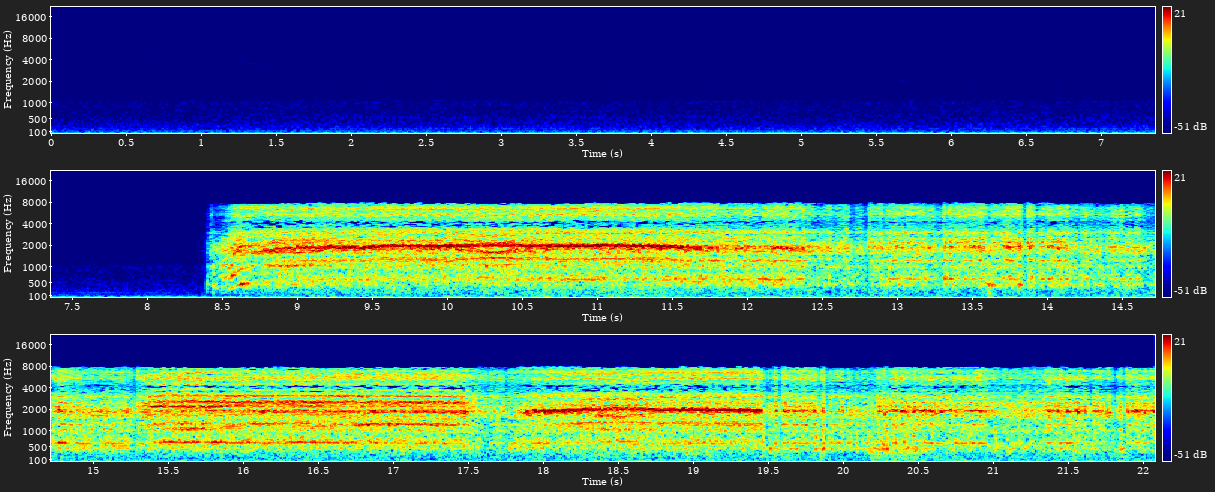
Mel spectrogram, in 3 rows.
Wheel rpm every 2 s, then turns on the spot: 0, 0, 0, 0, 100, 160, 160, 160, 160, 160, 160.
none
